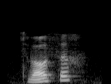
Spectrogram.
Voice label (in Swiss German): "wasser", alsace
